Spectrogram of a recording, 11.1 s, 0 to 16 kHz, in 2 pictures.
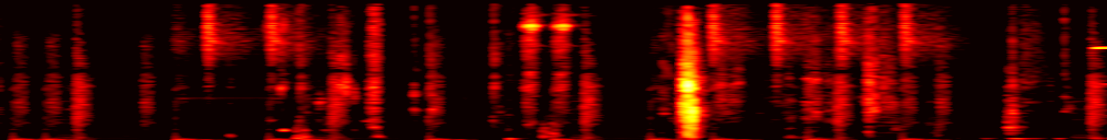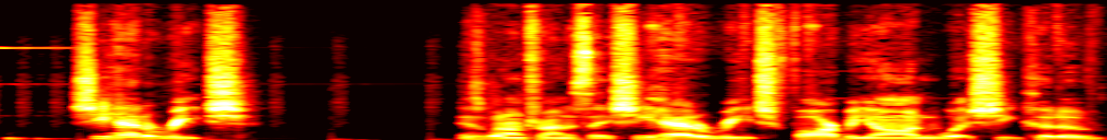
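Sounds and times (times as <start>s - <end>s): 
water glugging and gurgling: 1.1s - 2.8s
speech: 6.0s - 6.8s, 7.8s - 11.0s.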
